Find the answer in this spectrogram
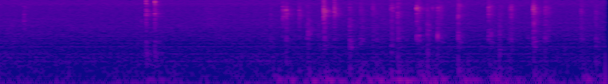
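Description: Typing on a computer keyboard as a short line of code is entered: a single key click about a second and a half in, then a quick run of keystrokes from about three seconds in until shortly before the end.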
